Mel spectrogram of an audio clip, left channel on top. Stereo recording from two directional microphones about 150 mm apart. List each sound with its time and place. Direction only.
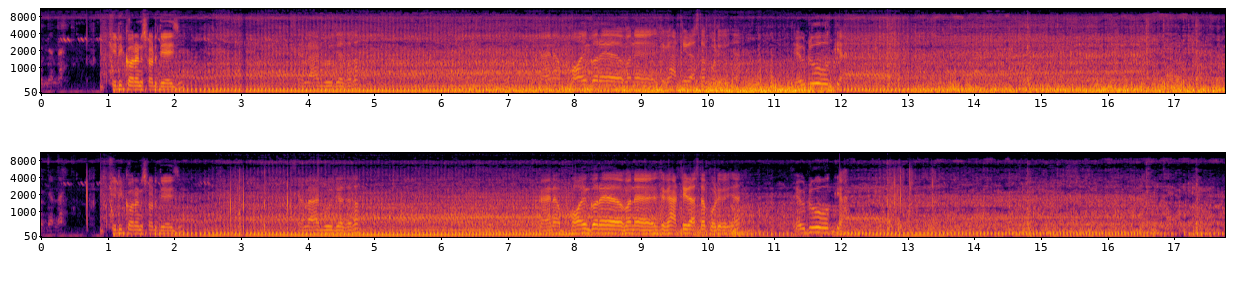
1.3 s speech: 10° left (ahead or behind)
8.1 s speech: 60° right (ahead or behind)
11.3 s speech: 20° right (ahead or behind)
